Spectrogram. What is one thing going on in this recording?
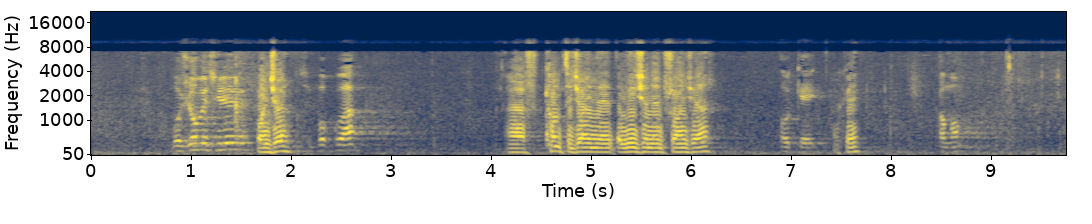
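A man talks with animation close by in an echoing hallway.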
